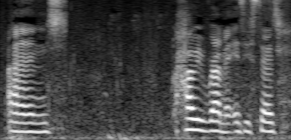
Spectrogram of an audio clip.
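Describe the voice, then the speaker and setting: A woman's voice: medium pitch, fairly even intonation, a little slow. A woman with a British accent co-hosting a podcast in casual, questioning conversation while out walking. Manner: questioning, acts out quotes. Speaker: podcast co-host and trainer. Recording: noisy walking recording with ambient sound.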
